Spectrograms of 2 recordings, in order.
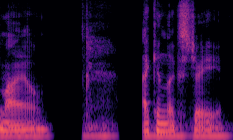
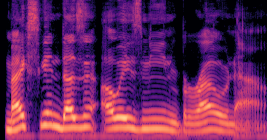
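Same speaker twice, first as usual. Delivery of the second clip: repeated louder and slow, word by word; 3 semitones higher, 7 dB louder than usual. Real, not acted. After a puzzled "what", repeating it louder and slow. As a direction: make them hear it this time.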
